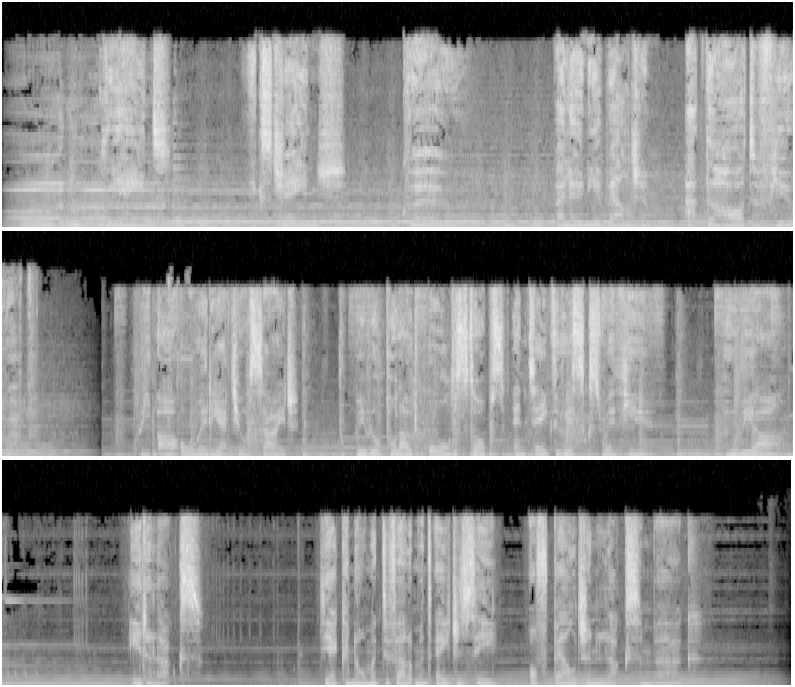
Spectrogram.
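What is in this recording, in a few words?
Flemish English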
